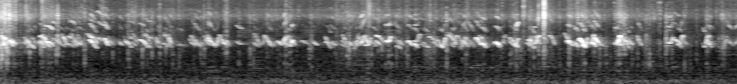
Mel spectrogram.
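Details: Flock of baby chicks chirping continuously, thin high peeps packed closely together in an almost unbroken chatter, fairly even in loudness throughout, with soft low-pitched background hum.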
